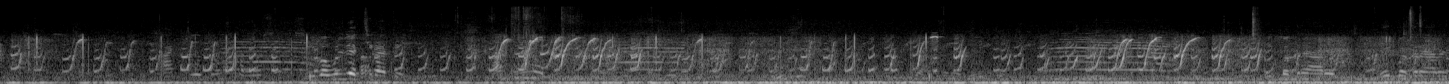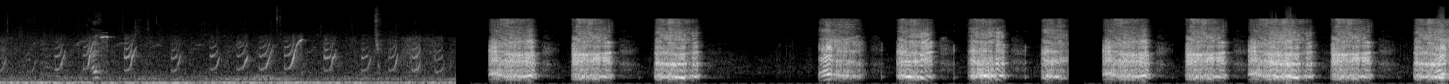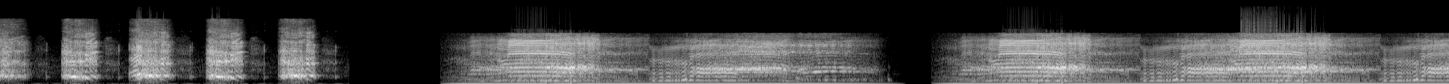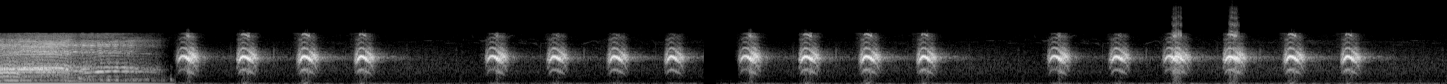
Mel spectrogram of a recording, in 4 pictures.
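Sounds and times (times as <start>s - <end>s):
goat bleating: 1.6s - 8.8s, 10.1s - 15.8s, 33.6s - 37.8s, 38.5s - 45.1s
crow cawing: 4.4s - 7.8s, 45.2s - 47.4s, 48.3s - 53.0s, 54.0s - 57.3s.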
